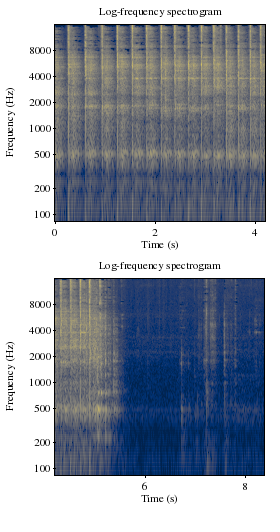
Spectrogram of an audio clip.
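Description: Hammer tapping a steel punch in quick, even light blows, about four or five a second with a metallic ring, driving the old needle bearings out of an MTD riding mower's variable speed drive pulley. The tapping stops about five seconds in, followed by a few faint clicks as the pulley is lifted.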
